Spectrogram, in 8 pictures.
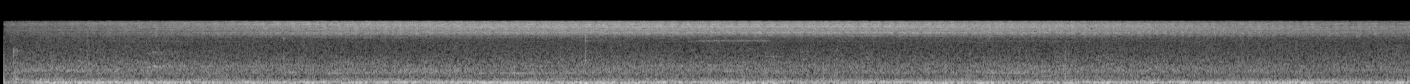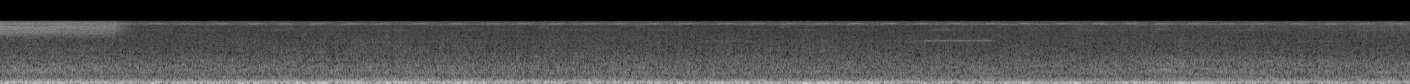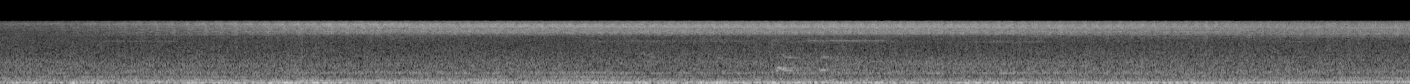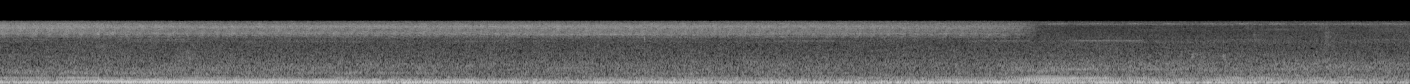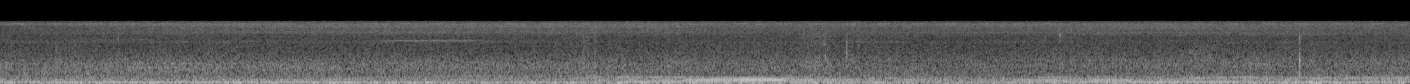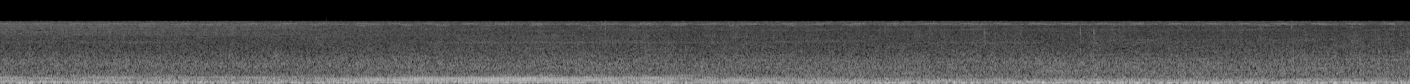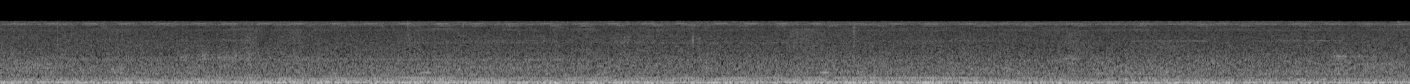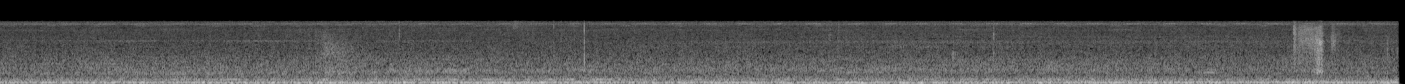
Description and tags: Forest Background Noise
Gentle background noise of a forest. Some leaves rustling and crickets going crazy, at one point a rooster from the neighbors yard crows. Edited out a small amount of car noise.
